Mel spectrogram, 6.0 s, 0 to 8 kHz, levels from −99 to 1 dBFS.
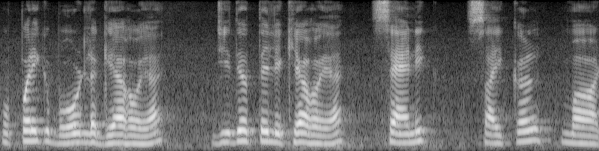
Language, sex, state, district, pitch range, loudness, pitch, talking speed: Punjabi, male, Punjab, Pathankot, 160-200 Hz, -17 LUFS, 180 Hz, 140 wpm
